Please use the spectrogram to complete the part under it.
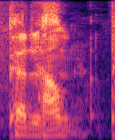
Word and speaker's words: Pedersen: Pedersen.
